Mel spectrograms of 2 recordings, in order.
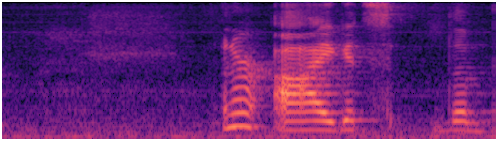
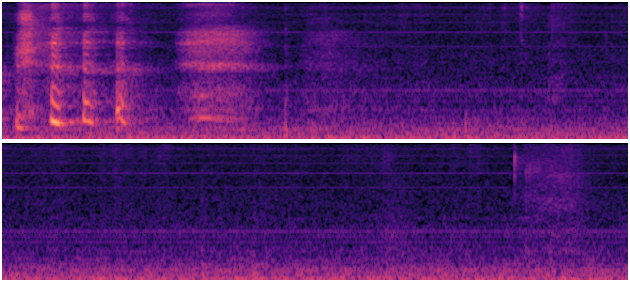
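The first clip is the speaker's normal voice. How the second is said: embarrassed laugh; 7 dB quieter than usual. Real, not acted. Laughs at her own misreading.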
